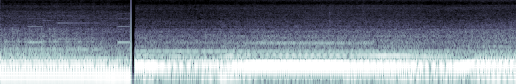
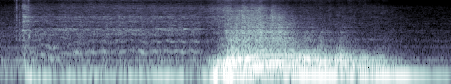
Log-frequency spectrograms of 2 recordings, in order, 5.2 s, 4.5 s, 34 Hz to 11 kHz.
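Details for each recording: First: Shelby GT500 with fresh motor and big cams, warm after a drive, owner chasing a hot-start issue that did not occur here: deep, loping idle with an uneven chop about three beats a second; normal cammed idle. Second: Ford Shelby GT500 (Silverback build) with fresh engine, hot after a short drive (cold starts fine): cranks briefly, catches with a surge of revs, then sags and dies after a couple of seconds; hot restart stumble.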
